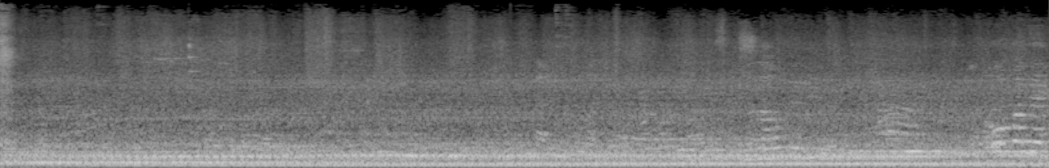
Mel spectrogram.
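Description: Indistinct voices of people nearby over a loud, steady low hum.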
